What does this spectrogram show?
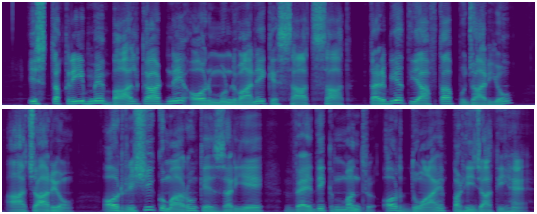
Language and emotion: Urdu, neutral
